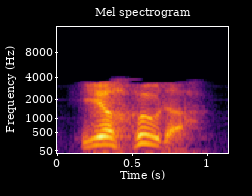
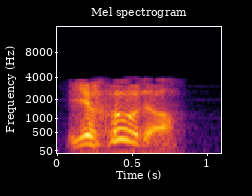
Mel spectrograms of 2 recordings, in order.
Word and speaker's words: Yehuda: Yehuda is the name of one of the tribes of Israel in Hebrew. You're used to pronouncing it Judah. Do you see the connection between Jew and Judah? The first syllable of the one and the only syllable of the other sound exactly alike.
